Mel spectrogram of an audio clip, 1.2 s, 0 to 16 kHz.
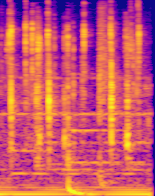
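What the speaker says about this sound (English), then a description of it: "I almost hate the loud clickety clack sound of this keyboard" Rapid, crisp clicking of an E-YOOSO K600 retro mechanical keyboard being typed on, uneven bursts of sharp clacks close up with no voices.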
